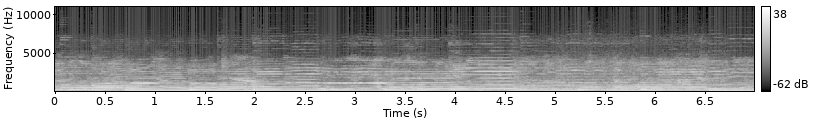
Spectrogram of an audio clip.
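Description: Violin and acoustic guitar playing together: a bowed violin melody of held notes over a strummed steel-string acoustic guitar.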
